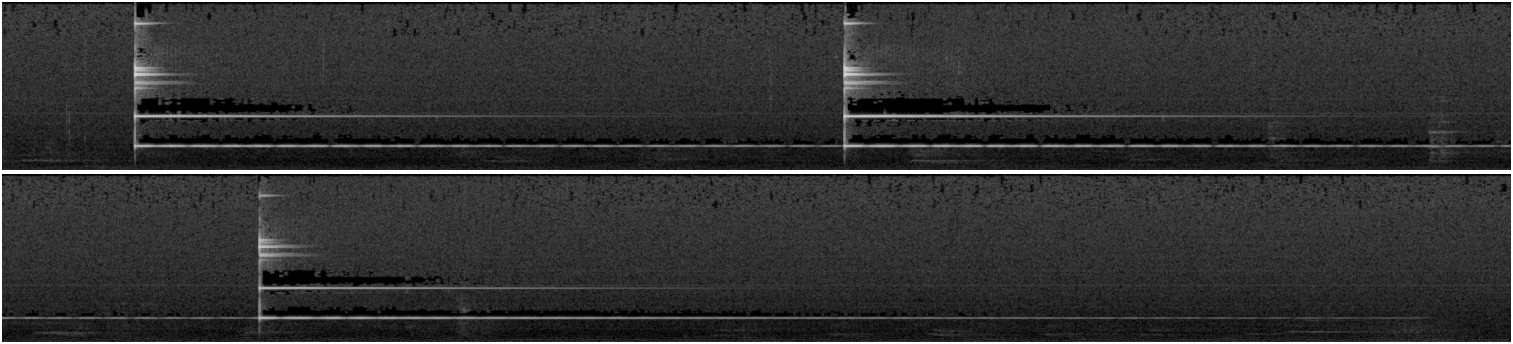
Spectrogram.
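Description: Small handheld bells rung three times, each strike leaving one long high ringing tone that slowly fades with a slight wavering. The last ring dies away near the end.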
